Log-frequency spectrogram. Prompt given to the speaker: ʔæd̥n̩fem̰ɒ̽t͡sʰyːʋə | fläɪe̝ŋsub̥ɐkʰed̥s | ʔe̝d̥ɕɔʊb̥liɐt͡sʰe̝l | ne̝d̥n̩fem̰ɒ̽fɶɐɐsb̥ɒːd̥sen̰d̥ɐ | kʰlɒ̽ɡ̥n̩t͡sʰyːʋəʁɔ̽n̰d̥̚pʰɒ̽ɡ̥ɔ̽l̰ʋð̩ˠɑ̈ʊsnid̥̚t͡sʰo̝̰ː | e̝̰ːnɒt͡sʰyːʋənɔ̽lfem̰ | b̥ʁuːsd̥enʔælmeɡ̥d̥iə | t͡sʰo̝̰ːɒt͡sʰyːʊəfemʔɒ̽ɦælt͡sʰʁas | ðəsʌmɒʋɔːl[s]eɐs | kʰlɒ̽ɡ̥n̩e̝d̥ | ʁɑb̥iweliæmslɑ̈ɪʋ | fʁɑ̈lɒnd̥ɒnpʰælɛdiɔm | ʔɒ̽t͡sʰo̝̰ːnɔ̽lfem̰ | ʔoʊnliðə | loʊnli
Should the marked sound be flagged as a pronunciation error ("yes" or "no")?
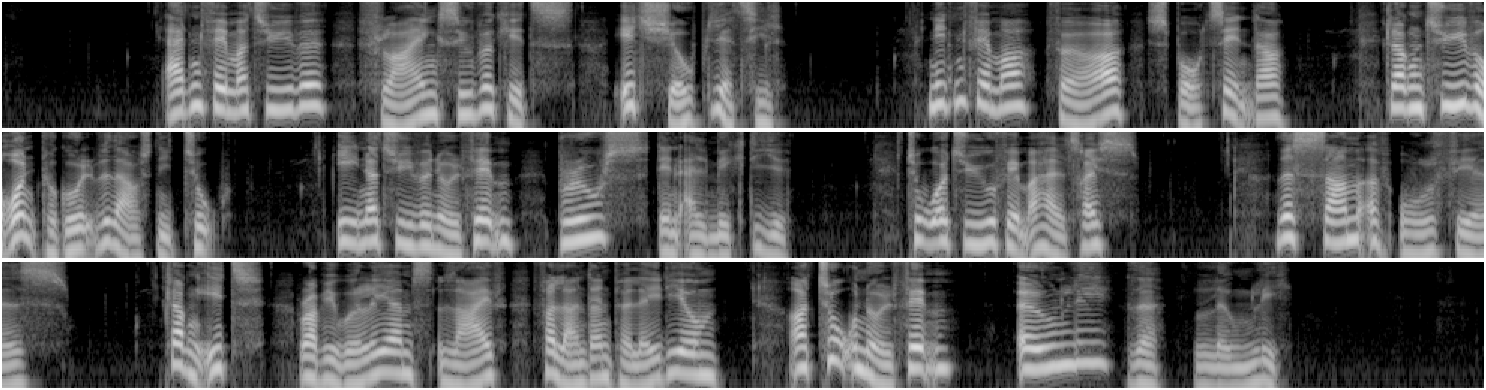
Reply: yes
